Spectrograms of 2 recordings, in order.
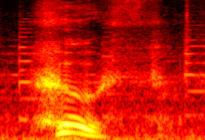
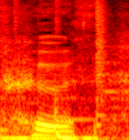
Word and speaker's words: Howth: and today we are going on a day trip to Huth, I believe is the right way to pronounce it. But yes, we are going to the sea town village of Huth and we're going to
